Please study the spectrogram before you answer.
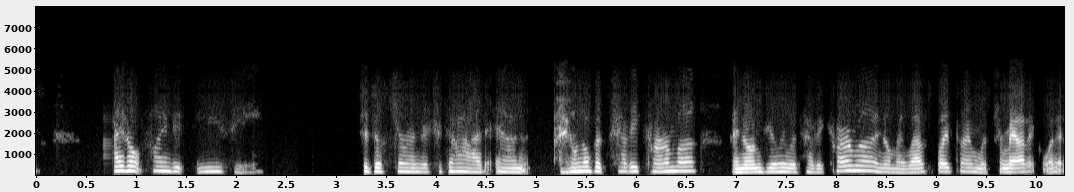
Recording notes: ACIM Daily Conference Call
